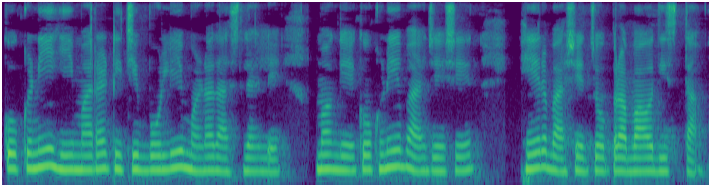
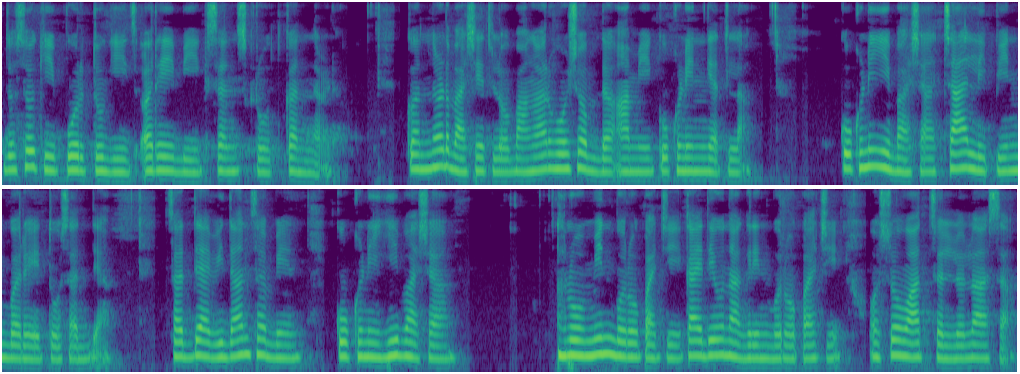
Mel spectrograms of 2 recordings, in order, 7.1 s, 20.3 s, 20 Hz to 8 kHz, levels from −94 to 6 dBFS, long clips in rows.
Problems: background sounds at intervals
